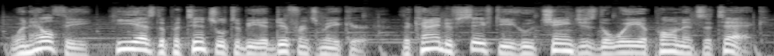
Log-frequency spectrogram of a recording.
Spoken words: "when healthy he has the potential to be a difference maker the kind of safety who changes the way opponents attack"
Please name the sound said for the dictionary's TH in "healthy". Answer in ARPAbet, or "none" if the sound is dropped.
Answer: TH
